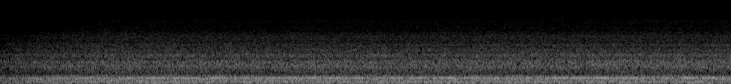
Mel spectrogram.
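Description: A locomotive-hauled passenger train approaching slowly: a steady hum over a low rumble, swelling over the first second or two and then holding.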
